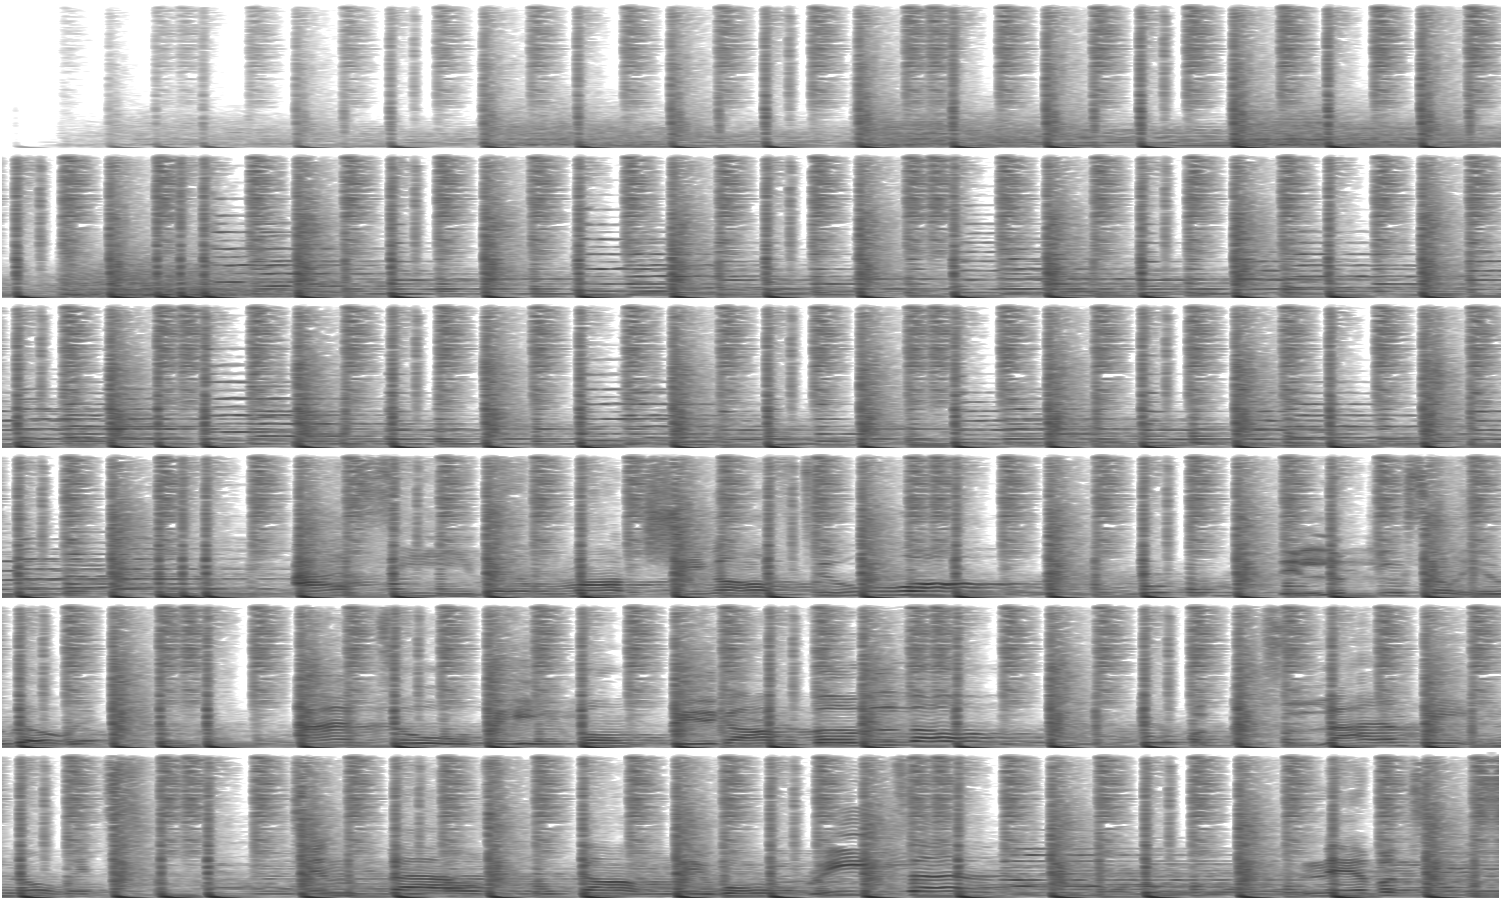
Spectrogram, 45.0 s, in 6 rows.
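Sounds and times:
80s classic Redrum beat: 0:00.2 - 0:44.9.

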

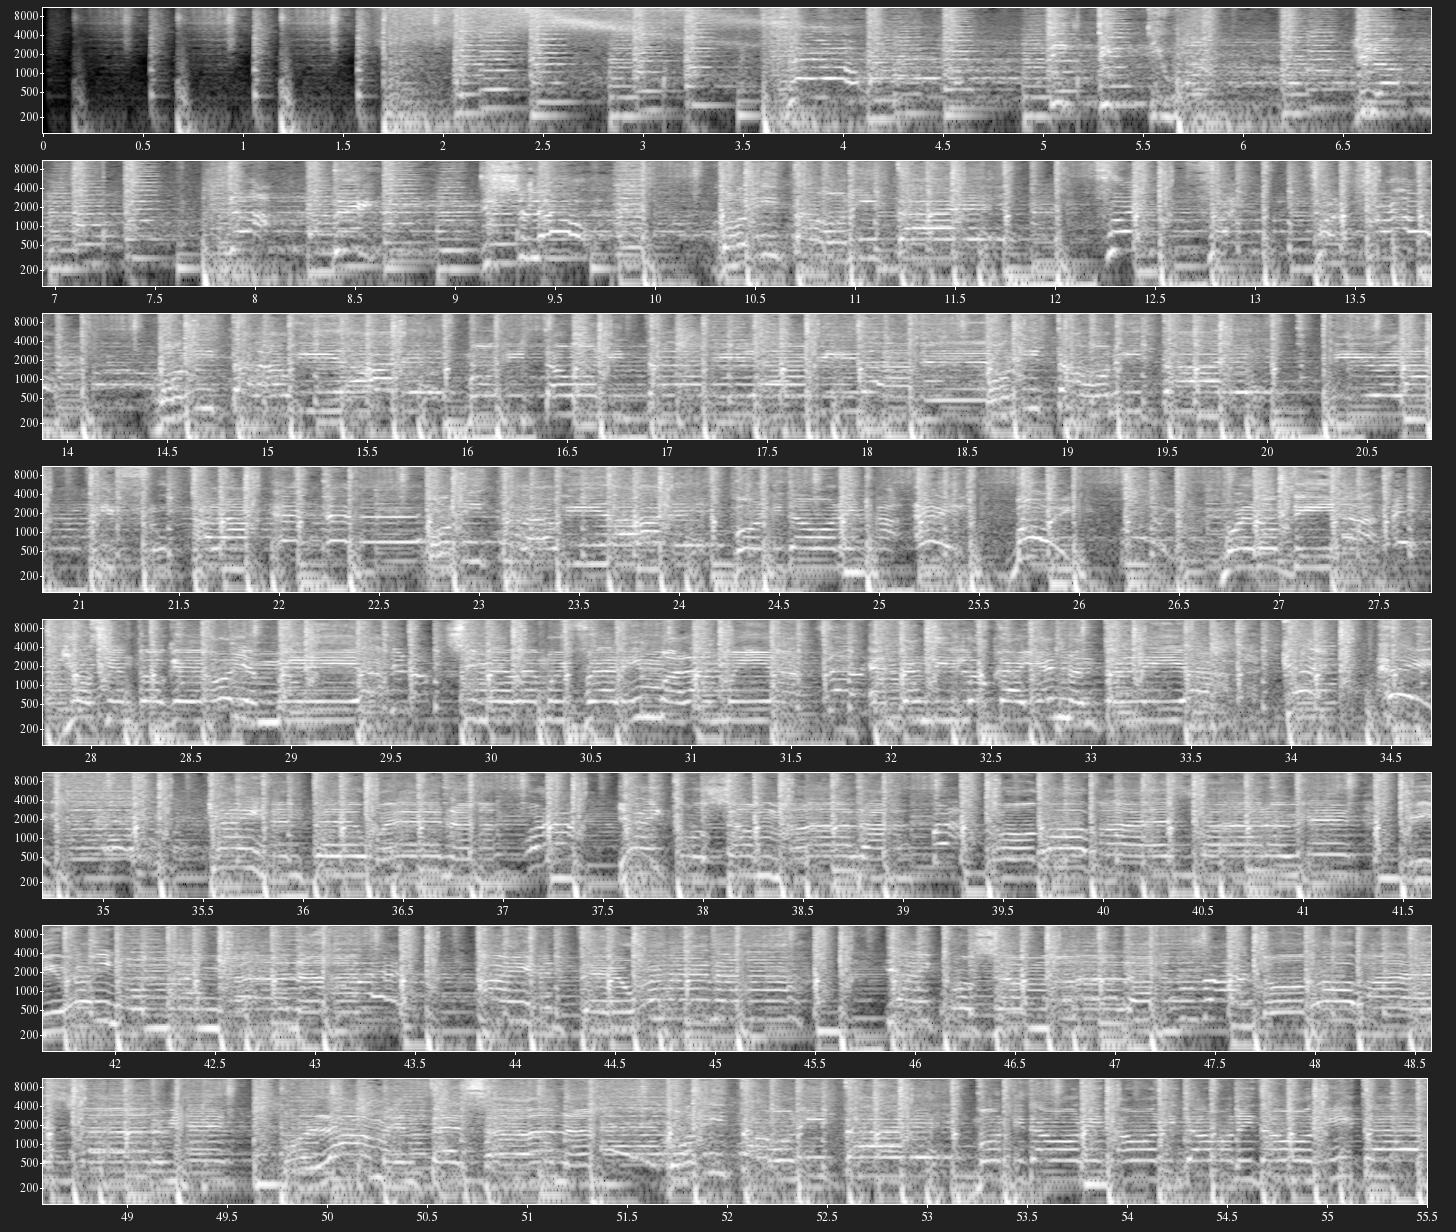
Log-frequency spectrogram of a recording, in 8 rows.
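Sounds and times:
funky reggaeton music: 0:00.0 - 0:55.4.

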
